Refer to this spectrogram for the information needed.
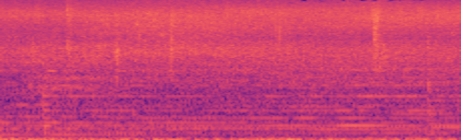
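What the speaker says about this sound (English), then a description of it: "So as you guys can see, the onions are sauteed." Onions sautéing in a pan for red lentil dal, giving a soft, continuous sizzle with faint crackles and pops, fairly quiet and steady throughout.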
